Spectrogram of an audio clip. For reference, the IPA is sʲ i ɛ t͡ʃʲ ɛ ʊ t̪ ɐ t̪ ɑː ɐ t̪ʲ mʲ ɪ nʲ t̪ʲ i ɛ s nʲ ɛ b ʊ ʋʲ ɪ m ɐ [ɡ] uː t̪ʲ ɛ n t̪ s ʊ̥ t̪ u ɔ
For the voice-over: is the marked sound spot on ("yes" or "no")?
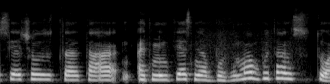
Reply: no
